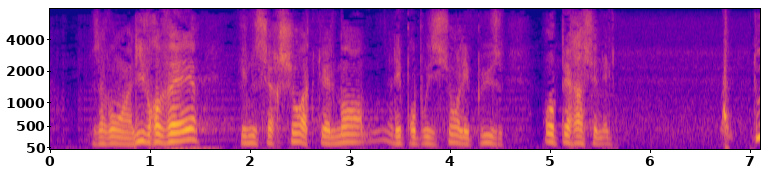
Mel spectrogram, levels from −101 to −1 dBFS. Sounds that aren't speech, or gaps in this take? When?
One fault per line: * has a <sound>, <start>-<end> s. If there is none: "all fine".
* has a whoosh, 6.7-6.8 s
